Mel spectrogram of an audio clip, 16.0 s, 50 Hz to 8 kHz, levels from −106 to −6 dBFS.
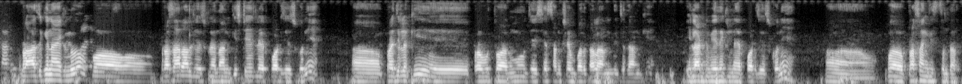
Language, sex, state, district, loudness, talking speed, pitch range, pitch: Telugu, male, Andhra Pradesh, Anantapur, -19 LUFS, 80 wpm, 110-125 Hz, 120 Hz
